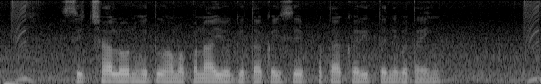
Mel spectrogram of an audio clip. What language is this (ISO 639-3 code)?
bho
